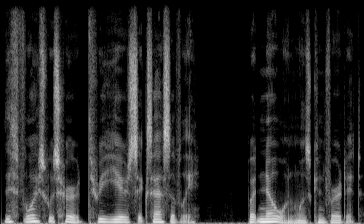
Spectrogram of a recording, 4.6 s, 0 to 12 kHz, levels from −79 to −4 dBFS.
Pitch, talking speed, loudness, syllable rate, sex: 125 Hz, 160 wpm, -19 LUFS, 5.2 syllables/s, male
